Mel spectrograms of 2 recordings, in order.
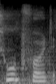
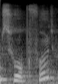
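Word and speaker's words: Słubfurt: from the first congress swoopford is the capital city of this land it's quite clear swap for it written like this the second letter is actually pronounced just like the english w in 1998 wubitz and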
